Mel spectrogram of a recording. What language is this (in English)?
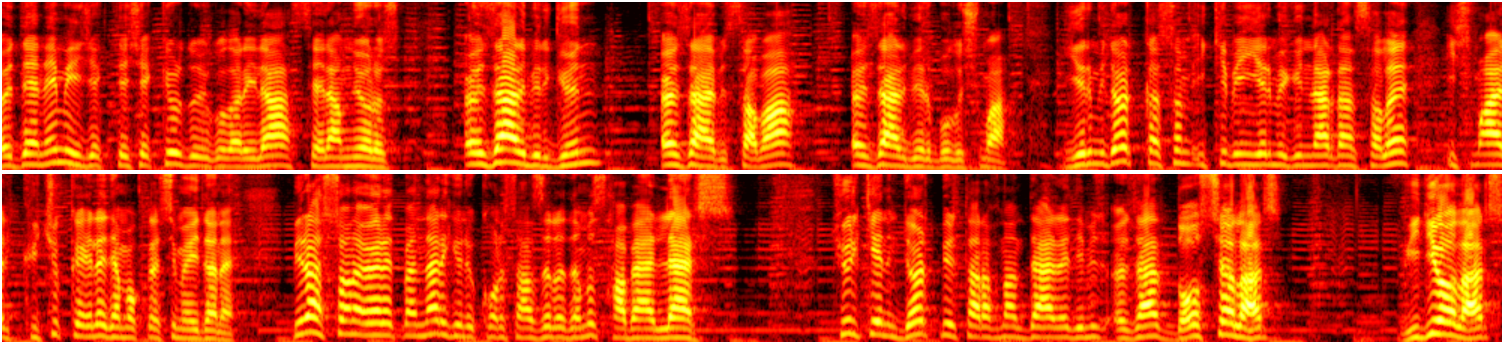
Turkish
